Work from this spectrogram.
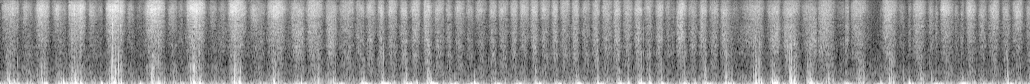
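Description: Long nails scratch quickly along the forearm and elbow of a dark red and black knit sweater sleeve held across the body. The result is a steady run of rough, uneven scratching strokes: a bright fabric rasp over soft, low thuds.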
